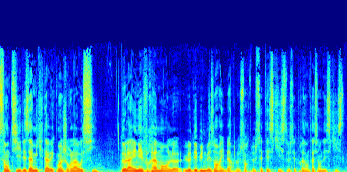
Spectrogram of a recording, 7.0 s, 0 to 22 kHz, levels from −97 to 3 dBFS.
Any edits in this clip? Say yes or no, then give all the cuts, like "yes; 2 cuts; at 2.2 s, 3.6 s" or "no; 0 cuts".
no; 0 cuts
